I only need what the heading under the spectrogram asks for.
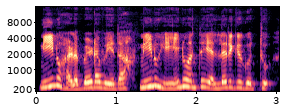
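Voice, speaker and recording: Gentle young wife, motherly and soothing, read by a woman storyteller. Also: a little high, normal speed, highs cut off, close to an everyday voice. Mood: tender, comforting. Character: caring elder sister-in-law, gentle woman.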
